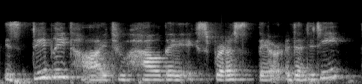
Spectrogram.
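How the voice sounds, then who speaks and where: A woman from Thailand with a Thai accent gives a formal, prepared academic presentation, measured and addressing an audience step by step. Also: mid-range voice, animated. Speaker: conference presenter. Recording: roomy echo, slightly dull sound.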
